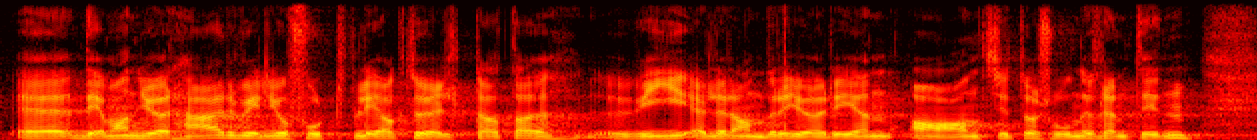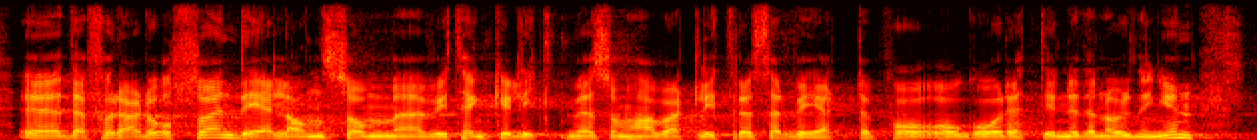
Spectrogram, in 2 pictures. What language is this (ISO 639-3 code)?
nor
